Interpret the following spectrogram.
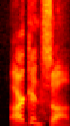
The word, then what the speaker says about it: Arkansas: still back there um Arkansas the state got its name from French settlers in the region however the word Arkansas is pronounced with silent S at the end of it it was originally Arkansas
